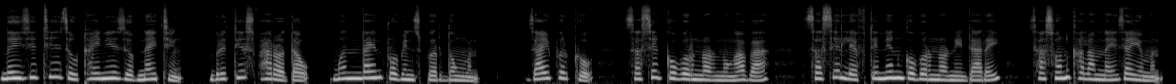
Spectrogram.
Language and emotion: Bodo, neutral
